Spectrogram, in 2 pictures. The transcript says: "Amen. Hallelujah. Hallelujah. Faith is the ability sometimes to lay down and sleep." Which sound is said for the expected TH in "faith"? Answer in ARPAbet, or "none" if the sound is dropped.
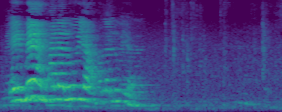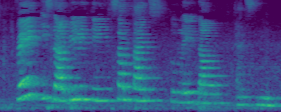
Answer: T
